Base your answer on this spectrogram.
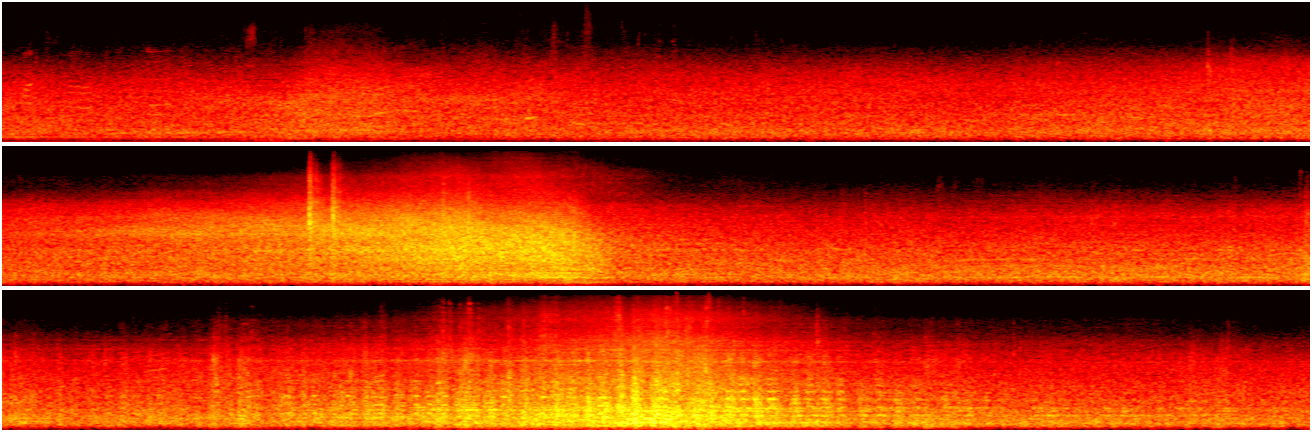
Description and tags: FX - tranvia doppler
